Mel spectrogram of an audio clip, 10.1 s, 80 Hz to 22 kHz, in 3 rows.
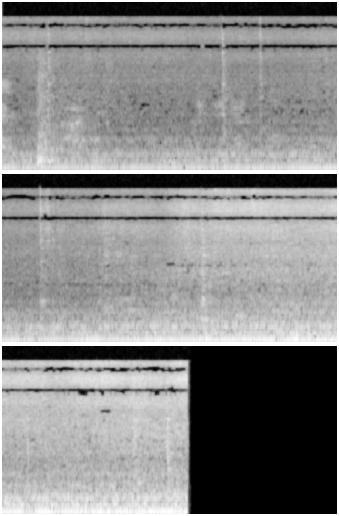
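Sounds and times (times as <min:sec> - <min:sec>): steady low hum: 0:00.0 - 0:08.6
vegetables sizzling on a griddle: 0:00.1 - 0:08.6
spatula stirring on griddle: 0:02.2 - 0:08.6.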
